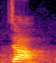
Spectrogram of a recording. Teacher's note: च अघोष है जिसमें पूरा मुंह नहीं खुलता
